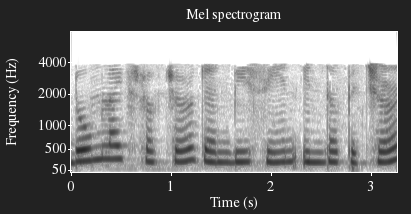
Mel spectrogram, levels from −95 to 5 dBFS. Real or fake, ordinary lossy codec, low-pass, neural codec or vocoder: real; AAC, 16 kbps; 7.2 kHz; none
